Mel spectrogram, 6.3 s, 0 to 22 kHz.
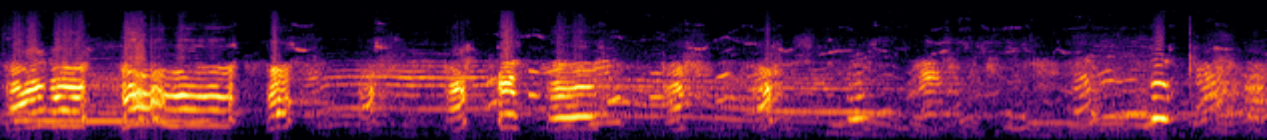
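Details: Husky sled teams of four dogs waiting at the start in Rendlesham, January 2016, give a dense chorus of overlapping yips, whines and short barks, with bursts fading after the first second into quieter mixed calling.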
